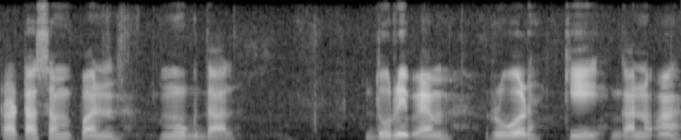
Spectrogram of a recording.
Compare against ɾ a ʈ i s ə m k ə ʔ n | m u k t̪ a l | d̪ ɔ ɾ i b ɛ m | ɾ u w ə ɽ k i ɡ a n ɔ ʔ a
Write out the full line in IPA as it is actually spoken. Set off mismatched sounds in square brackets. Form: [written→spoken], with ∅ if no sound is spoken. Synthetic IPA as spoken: ɾ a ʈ [i→a] s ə m [k→p] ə [ʔ→∅] n | m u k [t̪→d̪] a l | d̪ [ɔ→u] ɾ i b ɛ m | ɾ u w ə ɽ k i ɡ a n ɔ ʔ a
